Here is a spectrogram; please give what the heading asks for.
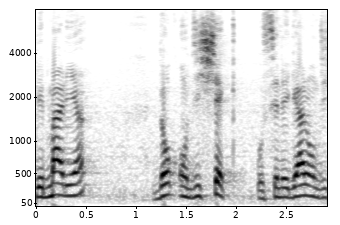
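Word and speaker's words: Cheick: Là, ça se prononce Cheikh parce qu'il est malien. Donc, on dit Cheikh. Au Sénégal, on dit Cher.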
